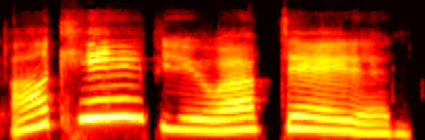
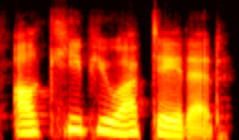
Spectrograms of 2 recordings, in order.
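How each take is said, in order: First: The pitch rises at the end. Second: The pitch falls at the end. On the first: The speaker calls it wrong. "We don't need to go up" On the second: The speaker calls it right. "Now I'm doing it correctly"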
